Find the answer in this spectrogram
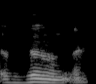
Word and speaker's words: Voom: getting suggestions and we spent a long time talking about what they have to offer with Voom rhymes with Zoom.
